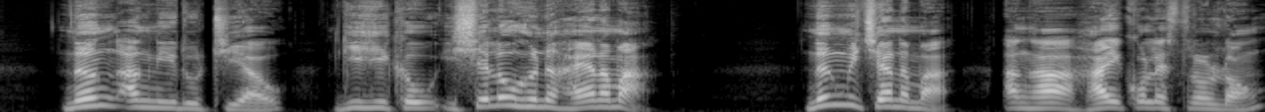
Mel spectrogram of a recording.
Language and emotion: Bodo, angry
